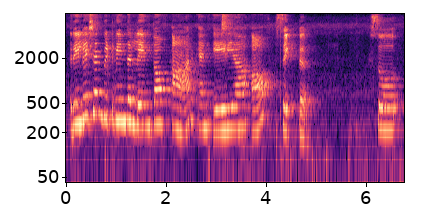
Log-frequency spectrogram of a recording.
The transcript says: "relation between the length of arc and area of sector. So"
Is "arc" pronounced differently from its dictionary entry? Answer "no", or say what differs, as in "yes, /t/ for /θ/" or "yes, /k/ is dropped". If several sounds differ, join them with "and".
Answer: yes, /k/ is dropped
